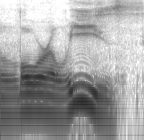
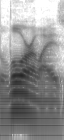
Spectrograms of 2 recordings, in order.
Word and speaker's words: Loreley: watched the lorelei's grasp I kept saying the lauralee's grass because the way it's spelled but no it's the lorelei's grass from 1973 oh boy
